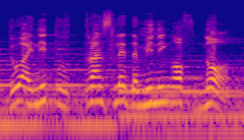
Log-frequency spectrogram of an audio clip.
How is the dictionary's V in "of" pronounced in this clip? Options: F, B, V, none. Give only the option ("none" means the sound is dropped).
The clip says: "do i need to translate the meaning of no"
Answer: F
